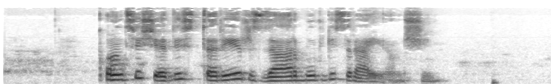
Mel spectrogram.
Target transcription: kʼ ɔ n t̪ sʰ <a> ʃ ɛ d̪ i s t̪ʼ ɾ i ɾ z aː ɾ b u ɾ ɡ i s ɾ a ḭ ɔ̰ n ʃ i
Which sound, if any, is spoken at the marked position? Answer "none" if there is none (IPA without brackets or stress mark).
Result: i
